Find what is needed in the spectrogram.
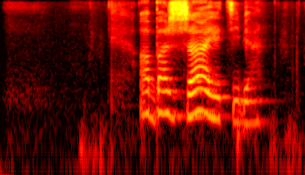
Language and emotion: Russian, positive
